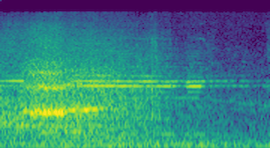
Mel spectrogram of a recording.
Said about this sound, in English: As they turn, the traffic light turns red, forcing the van to brake.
